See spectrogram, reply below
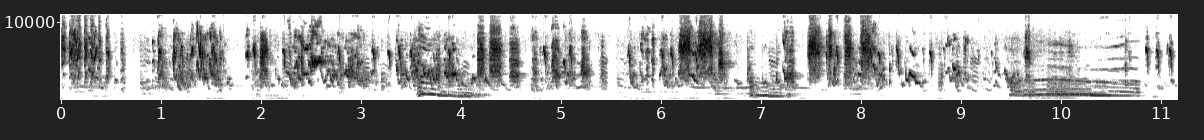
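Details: Two budgerigars, a breeding pair, chatter nonstop in busy high chirps and scratchy twitters, broken by a few lower, drawn-out squawking notes that slide downward.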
